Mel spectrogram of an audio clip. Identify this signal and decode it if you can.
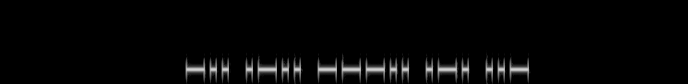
Morse code, heard as a keyed tone, about 20 wpm, 700 Hz. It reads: DL8RU
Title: DXCC-100 Call Signs - 5 Characters - Repeated 2x - 20wpm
